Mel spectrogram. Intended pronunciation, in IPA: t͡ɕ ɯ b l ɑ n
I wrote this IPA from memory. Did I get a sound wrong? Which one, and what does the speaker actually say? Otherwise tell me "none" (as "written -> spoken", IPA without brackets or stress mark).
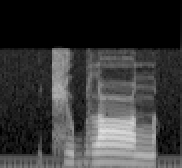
none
